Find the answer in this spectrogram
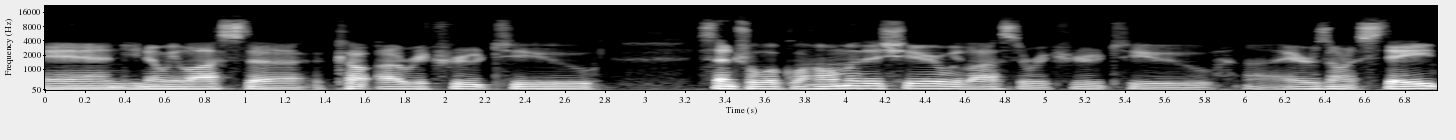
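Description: Very deep, low-pitched man with an American accent, monotone and flat, at a moderate pace. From Minnesota, Rochester. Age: 40s. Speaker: university hockey program manager. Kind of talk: interview.

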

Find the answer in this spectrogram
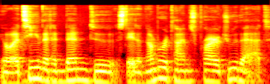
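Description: A man talks at a moderate pace with an American accent, his pitch medium and his intonation fairly even. He has a plain, everyday voice. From northern Wisconsin, US Midwest. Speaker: sports editor and podcast host. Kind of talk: casual interview chat; podcast intro and outro.

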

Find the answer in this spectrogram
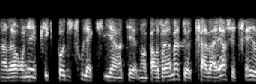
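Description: A man's voice with lively intonation. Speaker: public health physician. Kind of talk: interview.

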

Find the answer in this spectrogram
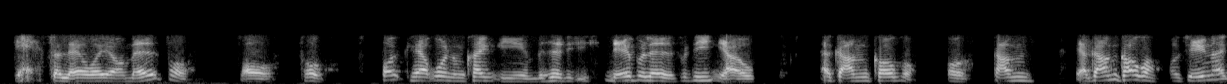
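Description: A man talks at a very slow pace. His pitch is high, with ordinary variation. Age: 60s. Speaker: caller, cleaning business owner. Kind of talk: phone-in conversation. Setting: phone call.

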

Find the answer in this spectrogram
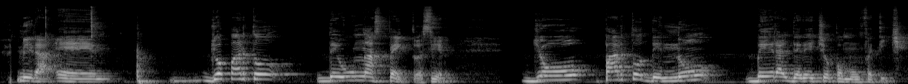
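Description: Very wide pitch swings run through a man's voice. Noticeable background noise is present. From Cuba. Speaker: law professor. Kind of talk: interview.

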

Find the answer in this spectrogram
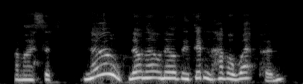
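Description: A woman's somewhat breathy voice with a dark, mellow tone at a moderate pace, dry and close with no echo. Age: 50s. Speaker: relationship counselor. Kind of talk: interview.

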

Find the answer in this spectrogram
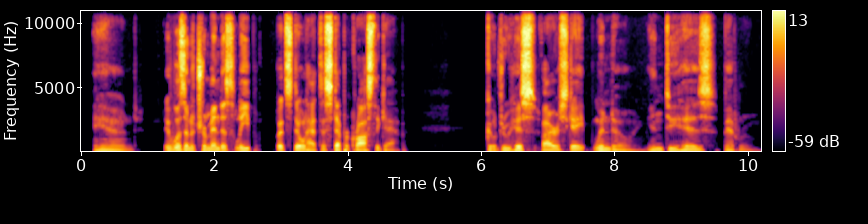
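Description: In a Midwestern accent, a man talks at a very slow pace with a medium pitch, ordinary pitch variation and a dark, mellow tone, on a very clean recording with a silent background and a dry, close sound with no echo. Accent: American Midwest. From Kansas City, Missouri. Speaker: jazz pianist and composer. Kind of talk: casual interview conversation.

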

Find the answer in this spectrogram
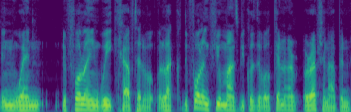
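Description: A man talks at a very fast pace with hardly any pauses, at a medium pitch with fairly even intonation. His tone is dark and mellow, and the sound is dry and close, with no echo, on a very clean recording with a silent background. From DR Congo (Goma). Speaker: musician. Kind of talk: interview. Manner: halting, many fillers.

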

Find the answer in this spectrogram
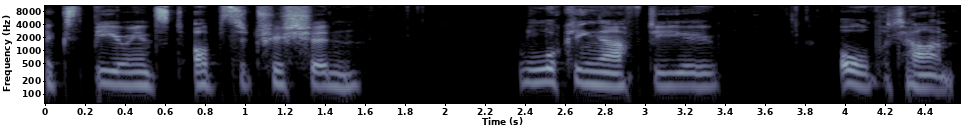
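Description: In an Australian accent, a woman talks with fairly low pitch and ordinary pitch variation. The recording is very clean, with a silent background and a dry, close sound lacking echo. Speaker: midwife. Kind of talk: casual chat.

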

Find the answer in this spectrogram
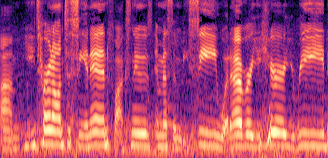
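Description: Noticeable background noise behind a woman with an American accent, a fairly high pitch and ordinary pitch variation. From US South. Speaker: protester interviewee. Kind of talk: street interview. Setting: outdoors at protest.

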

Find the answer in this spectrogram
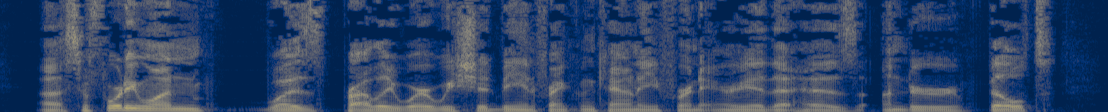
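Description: In an American accent, a man with a plain, everyday voice speaks at a fairly quick pace and a fairly low pitch, with ordinary pitch variation over a quiet background. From Columbus, Ohio. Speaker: county auditor, public official. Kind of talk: interview, explaining policy.

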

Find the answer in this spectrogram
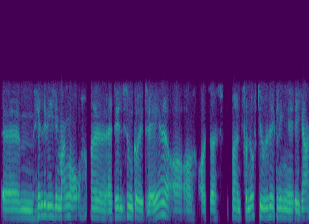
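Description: A man's fairly high voice in a monotone, flat intonation, at a fairly slow pace with very even loudness. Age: 50s. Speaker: caller, father, ex-soldier. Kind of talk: phone-in interview. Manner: halting, repetitive stammering.

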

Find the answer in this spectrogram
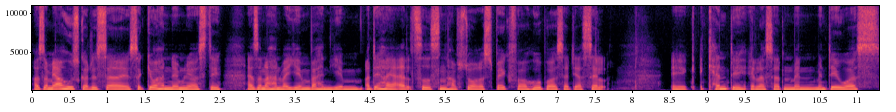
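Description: A woman talks at a moderate pace in a medium pitch with a dark, mellow tone. Her intonation is monotone and flat, her loudness very even, and the sound dry and close with no echo. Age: 30s. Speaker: podcast host. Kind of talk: interview.

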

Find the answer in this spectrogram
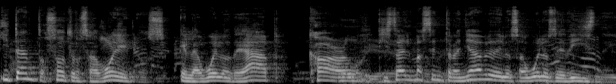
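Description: Over noticeable background noise and audible room echo, a man with a high pitch speaks with lively intonation. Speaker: podcast host and writer. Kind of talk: scripted narration.

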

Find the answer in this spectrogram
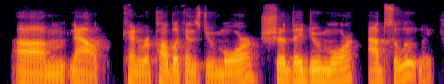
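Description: An unremarkable speaking voice from a man with an American accent, medium pitch and ordinary pitch variation, at a fairly slow pace over a quiet background. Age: 40s. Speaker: former congressman. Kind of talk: casual chat.

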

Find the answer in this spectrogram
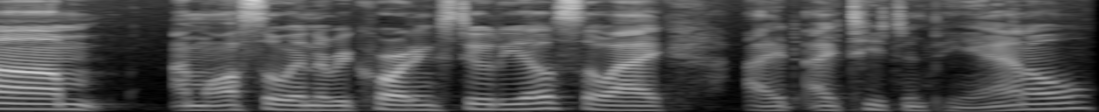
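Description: This is a man with a plain, everyday voice at a medium pitch, with ordinary pitch variation and a moderate pace. The recording is very clean, with a silent background. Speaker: program director of a nonprofit. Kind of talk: casual interview. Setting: studio.

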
